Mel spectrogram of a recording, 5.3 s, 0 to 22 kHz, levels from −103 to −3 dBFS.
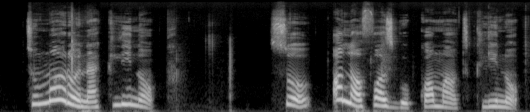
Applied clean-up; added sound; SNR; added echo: neural mask model RNNoise.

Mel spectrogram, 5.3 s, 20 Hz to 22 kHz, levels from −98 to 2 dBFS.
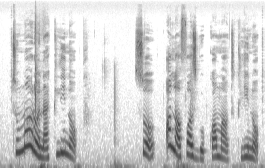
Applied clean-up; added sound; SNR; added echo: none; Crack; 16 dB; none.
